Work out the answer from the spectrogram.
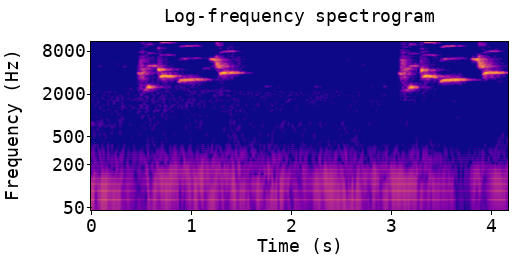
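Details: European goldfinch song used as a tutor recording for teaching young goldfinches: two bursts of high, twittering, tinkling notes, each lasting about a second and separated by a quiet pause, over a low steady hum.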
